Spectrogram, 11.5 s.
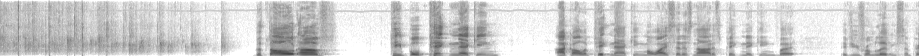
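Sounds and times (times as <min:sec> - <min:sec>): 
audience applause: 0:00.0 - 0:02.9
sharp loud claps: 0:00.0 - 0:03.0
speech: 0:03.2 - 0:04.2, 0:04.9 - 0:06.3, 0:07.0 - 0:11.4.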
